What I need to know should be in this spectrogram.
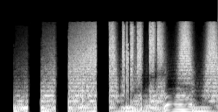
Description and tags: just a short reece loop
